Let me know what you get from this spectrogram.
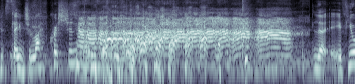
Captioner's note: everyone laughing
